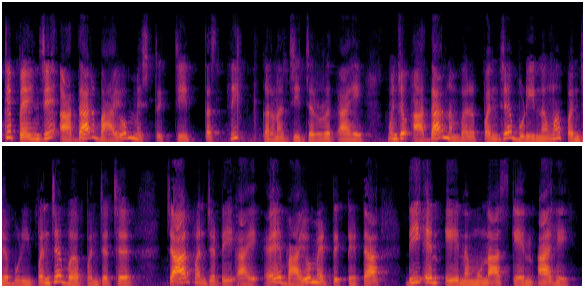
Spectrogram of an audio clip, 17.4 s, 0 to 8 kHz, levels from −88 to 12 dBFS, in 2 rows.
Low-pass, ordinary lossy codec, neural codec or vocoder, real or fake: 7.2 kHz; AAC, 32 kbps; none; real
